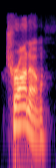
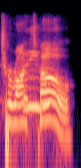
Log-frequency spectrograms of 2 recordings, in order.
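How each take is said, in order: First: The name is said like a local would. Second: The name is said like an outsider would. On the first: The speaker sounds like they are from the city. The speaker calls it right. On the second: The speaker sounds like they are not from the city. The speaker calls it wrong.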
